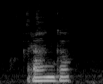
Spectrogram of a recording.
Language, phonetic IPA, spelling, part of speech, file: Polish, [ˈrãŋɡa], ranga, noun, LL-Q809 (pol)-ranga.wav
